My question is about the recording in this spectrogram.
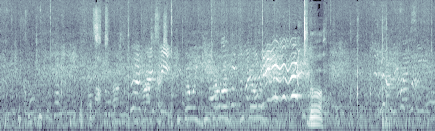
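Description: Indistinct shouts and calls of girls' voices around a football pitch during play, with a louder, wavering high-pitched call between about five and six seconds in.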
